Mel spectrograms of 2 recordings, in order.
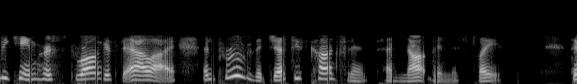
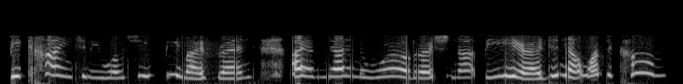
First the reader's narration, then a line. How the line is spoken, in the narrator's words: with a passionate cry, sobbed piteously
